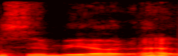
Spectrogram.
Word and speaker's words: symbiote: he had the evil symbiote like Anyway is it symbiote symbiot I have no idea um I always say symbiote I don't know better I've heard it pronounced both ways and get really angry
